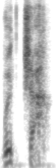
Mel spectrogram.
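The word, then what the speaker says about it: Wicca: c c a yeah really the pronunciation of that should be Witcher yeah ah see and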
